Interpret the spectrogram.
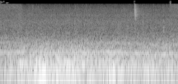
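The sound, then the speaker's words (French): A low, steady rumble of thunder rolls beneath constant heavy rain, the storm sounding broad and continuous throughout with no voices present. “Le temps était souvent à l'orage.”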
